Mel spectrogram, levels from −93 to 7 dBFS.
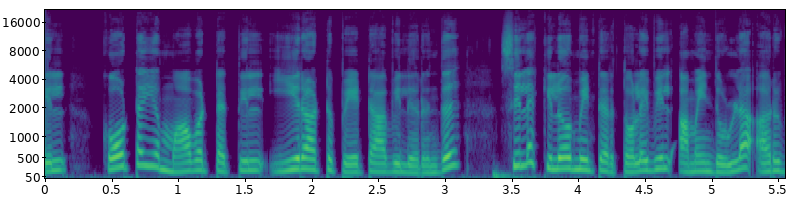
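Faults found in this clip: No faults found in this recording.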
